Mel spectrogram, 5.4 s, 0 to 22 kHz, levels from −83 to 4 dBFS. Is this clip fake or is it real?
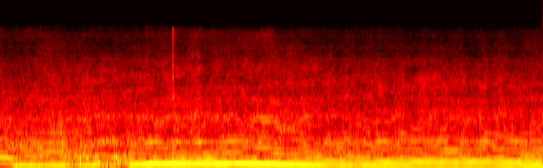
fake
